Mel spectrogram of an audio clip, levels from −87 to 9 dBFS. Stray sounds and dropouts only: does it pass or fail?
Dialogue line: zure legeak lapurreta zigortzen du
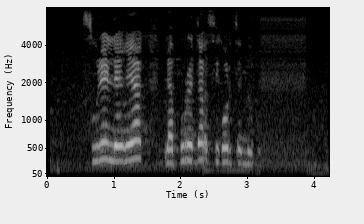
pass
